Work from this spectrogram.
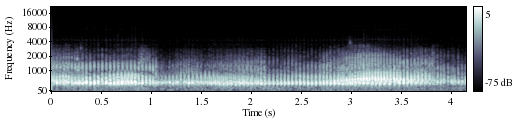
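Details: Garden pond at night full of common frogs: a loud, continuous low purring croak, fine rapid pulses throughout, rising slightly in strength after three seconds.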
